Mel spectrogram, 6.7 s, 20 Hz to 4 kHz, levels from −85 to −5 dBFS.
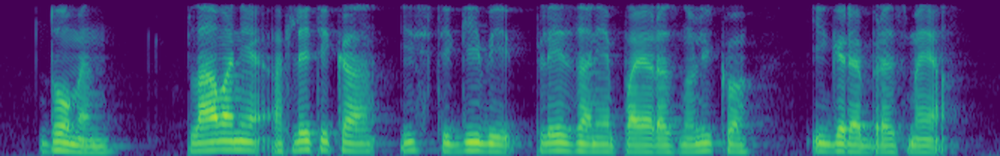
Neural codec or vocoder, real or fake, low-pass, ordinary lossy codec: none; real; 3.6 kHz; none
